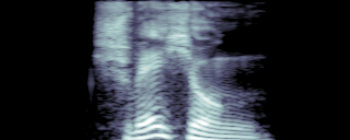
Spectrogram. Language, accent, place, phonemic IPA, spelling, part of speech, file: German, Germany, Berlin, /ˈʃvɛçʊŋ/, Schwächung, noun, De-Schwächung.ogg
- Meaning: 1. weakening, attenuation 2. impairment, enfeeblement 3. lenition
